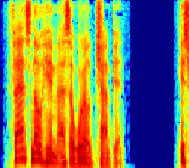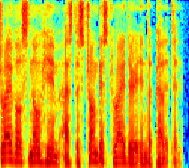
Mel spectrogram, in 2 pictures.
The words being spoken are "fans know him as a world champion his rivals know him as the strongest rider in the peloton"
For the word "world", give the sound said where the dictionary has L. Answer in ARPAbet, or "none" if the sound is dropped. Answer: L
